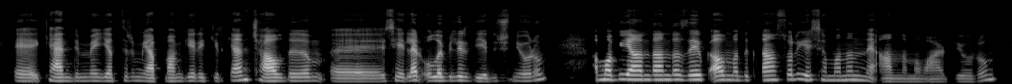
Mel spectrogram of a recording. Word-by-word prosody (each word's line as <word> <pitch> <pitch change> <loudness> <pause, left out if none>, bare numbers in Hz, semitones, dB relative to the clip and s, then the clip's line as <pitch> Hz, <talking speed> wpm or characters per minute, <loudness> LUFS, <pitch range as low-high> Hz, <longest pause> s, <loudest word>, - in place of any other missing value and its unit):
eee, 160 -1 -2
kendime 165 -1 +1
yatırım 170 +1 -7
yapmam 155 +1 0
gerekirken 170 +5 -2
çaldığım, 170 -2 +2
eee, 140 0 -4
şeyler 180 +5 +2
olabilir 175 0 -1
diye 150 -1 -6
düşünüyorum. 170 - -9 0.4
Ama 225 0 +3
bir 235 - -3
yandan 215 -1 +6
da 225 - +1
zevk 220 +1 +2
almadıktan 200 0 +3
sonra 225 +3 -7
yaşamanın 205 -1 -5
ne 160 - -3
anlamı 135 -1 -9
var 130 -1 -13
diyorum. 160 - -13
175 Hz, 135 wpm, -25 LUFS, 155-210 Hz, 0.4 s, yandan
